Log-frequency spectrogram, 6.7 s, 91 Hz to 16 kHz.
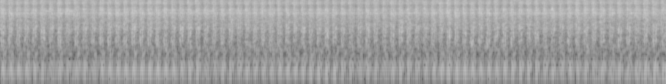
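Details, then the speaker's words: Old Honda CB750 K four-cylinder project bike, first start in years on unleaded petrol with choke on; lumpy, uneven idle beat with gaps in the firing. Appears to run on only two cylinders on one side; owner had expected a coil fault, cause unconfirmed. "It seems to only be running on the 2 cylinders on this side, which is surprising because if 2 cylinders weren't running I'd have thought it'd be the coil."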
